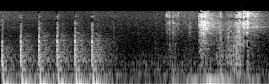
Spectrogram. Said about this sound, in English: he stumbled to the door of Joy's room and knocked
